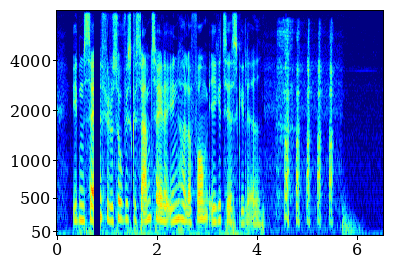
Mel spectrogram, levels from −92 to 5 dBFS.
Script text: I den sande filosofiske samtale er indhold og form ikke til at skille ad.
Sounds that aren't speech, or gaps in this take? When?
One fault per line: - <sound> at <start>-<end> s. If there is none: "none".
- dropout at 0.7-0.9 s
- laugh at 4.4-5.6 s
